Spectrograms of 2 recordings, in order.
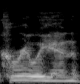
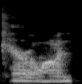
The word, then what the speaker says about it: carillon: Europeans pronounce it carillon, but the Americans pronounce it carillon.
